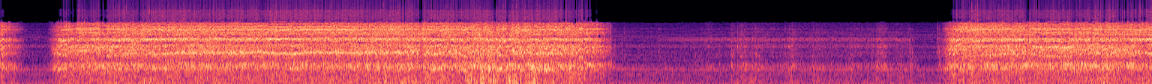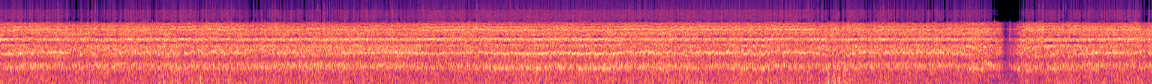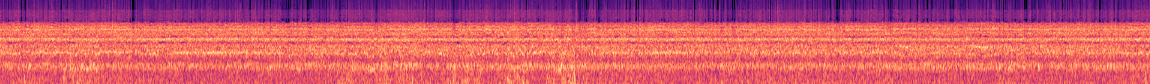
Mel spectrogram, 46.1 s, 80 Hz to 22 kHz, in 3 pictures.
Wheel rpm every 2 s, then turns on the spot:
120, 230, 230, 190, 10, 30, 130, 220, 230, 230, 230, 210, 220, 230, 140, 230, 230, 230, 240, 230, 230, 230, 230.
10-12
